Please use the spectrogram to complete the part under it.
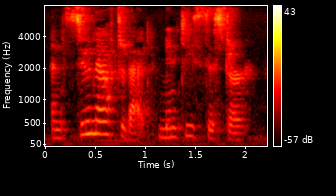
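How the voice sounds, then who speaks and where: A woman with a mid-range voice reads a storybook aloud for children. Her delivery is expressive, slipping from narration into conversational asides and questions for her young listeners. There is some light noise behind her voice. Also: medium pitch, normal speed, poor audio.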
